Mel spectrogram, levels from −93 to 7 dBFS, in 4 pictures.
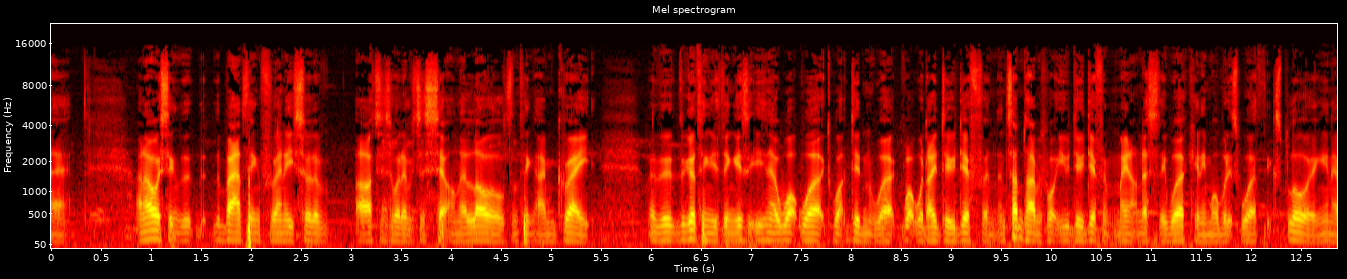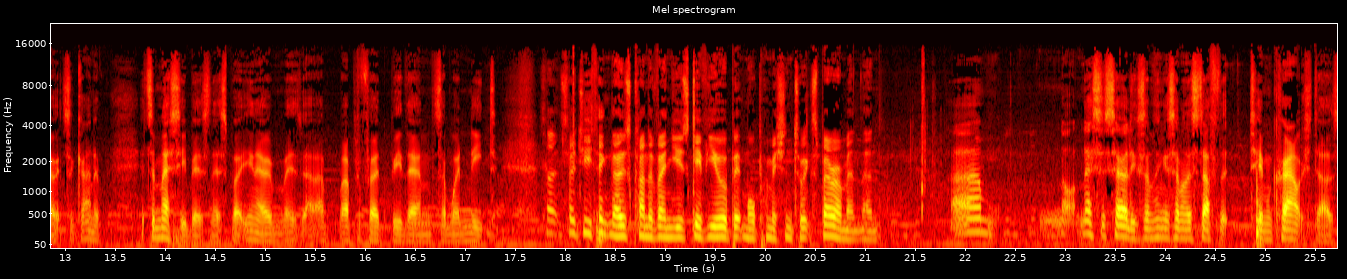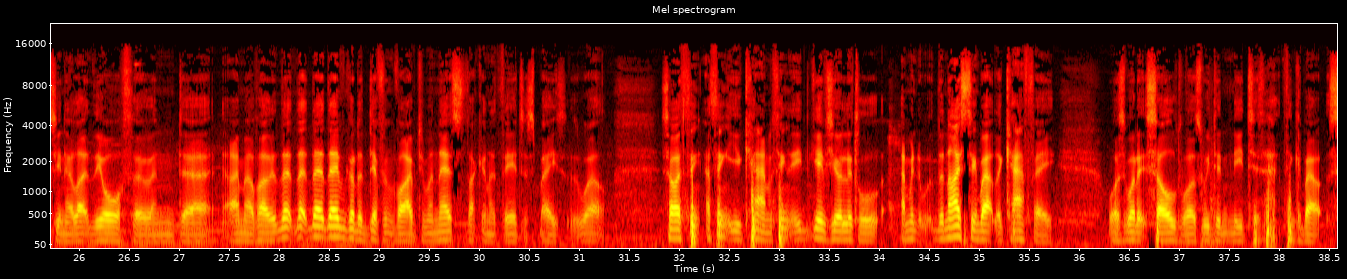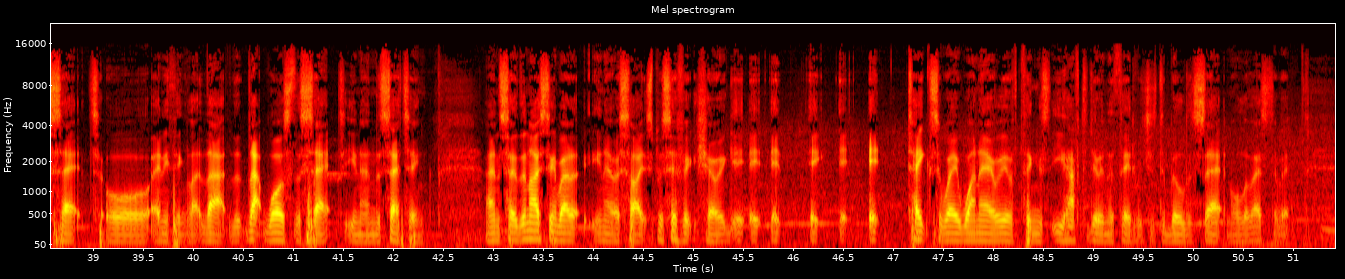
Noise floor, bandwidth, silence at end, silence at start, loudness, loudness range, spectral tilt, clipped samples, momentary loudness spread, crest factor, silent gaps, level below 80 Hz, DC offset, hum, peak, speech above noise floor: -45 dBFS; 16 kHz; 0 s; 0 s; -26 LUFS; 5 LU; -4 dB/octave; under 0.1%; 13 LU; 26 dB; none; -50 dBFS; under 0.1%; none; 0 dBFS; 20 dB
